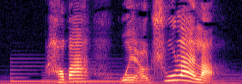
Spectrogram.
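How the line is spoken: Loud announcement. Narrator (Chinese): 宝宝大声的宣布

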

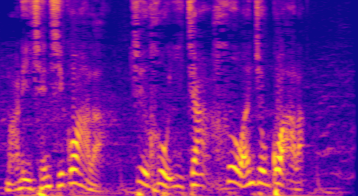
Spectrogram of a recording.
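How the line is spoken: Excited shouting. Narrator (Chinese): 朋友兴奋地喊道

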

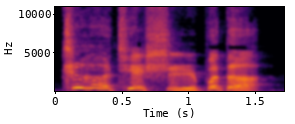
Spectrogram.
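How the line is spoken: Crowd laughing. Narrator (Chinese): 众人都笑道

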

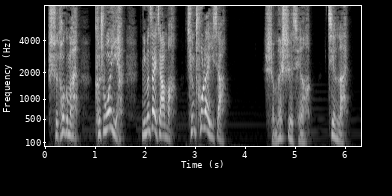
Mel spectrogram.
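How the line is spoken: Breathless shout. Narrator (Chinese): 他气喘吁吁的大声喊

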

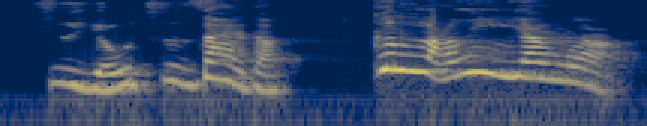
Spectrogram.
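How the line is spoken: Loud shout. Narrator (Chinese): 他大叫道

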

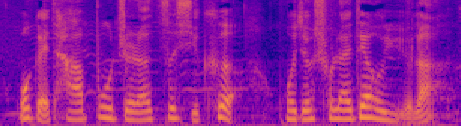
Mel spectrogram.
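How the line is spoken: Flat, calm. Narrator (Chinese): 郭大侠淡淡的说

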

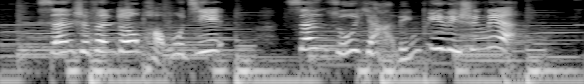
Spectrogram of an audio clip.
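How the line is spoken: Loud reading aloud. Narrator (Chinese): 哥哥 高声念道

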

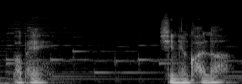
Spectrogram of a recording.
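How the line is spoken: Soft whisper in ear. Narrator (Chinese): 徐佳年 低声在他耳边说道

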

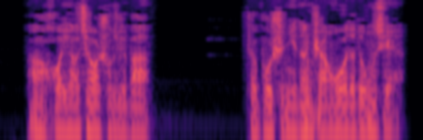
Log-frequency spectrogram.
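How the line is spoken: Calm, flat. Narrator (Chinese): 老头子竟是没有发火，只是淡淡的说了一句

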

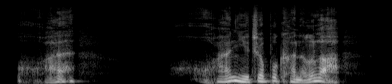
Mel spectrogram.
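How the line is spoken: Trembling voice. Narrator (Chinese): 王大夫颤声说

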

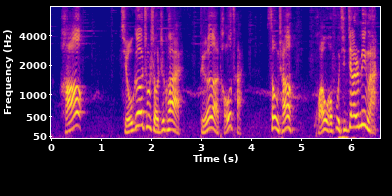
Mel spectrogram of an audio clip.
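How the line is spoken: Loud praise. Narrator (Chinese): 尹建平大声赞道

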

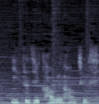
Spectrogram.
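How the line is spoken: Calm, indifferent. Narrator (Chinese): 吴丽君并没有流露出担心，只淡淡的说

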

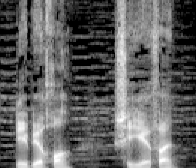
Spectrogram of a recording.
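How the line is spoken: Low voice. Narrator (Chinese): 宋时清低声道

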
